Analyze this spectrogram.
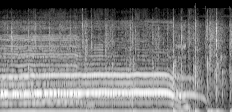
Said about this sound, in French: Les autres bruitages comme les applaudissements et les « oh » étaient faits par nous tous.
